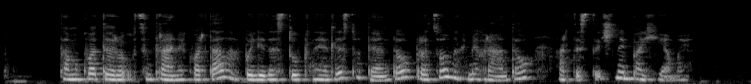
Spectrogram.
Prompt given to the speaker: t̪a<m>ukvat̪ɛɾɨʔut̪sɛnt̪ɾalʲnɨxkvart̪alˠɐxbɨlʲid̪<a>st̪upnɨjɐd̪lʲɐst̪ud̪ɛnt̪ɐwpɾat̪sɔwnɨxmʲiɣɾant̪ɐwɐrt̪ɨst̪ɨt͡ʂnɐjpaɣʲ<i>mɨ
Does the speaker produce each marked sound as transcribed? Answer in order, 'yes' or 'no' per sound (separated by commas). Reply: yes, yes, no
